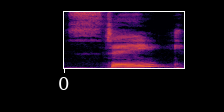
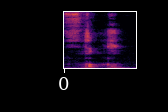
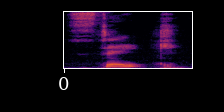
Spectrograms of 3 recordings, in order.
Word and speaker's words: steak: Soup, salad, sandwich, burger, chips or fries in the US, steak, not stick, steak, chicken, fish, rice, pasta and vegetables, fruit, cake, ice cream, coffee, tea, water, juice, beer and wine.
